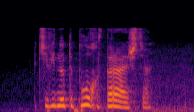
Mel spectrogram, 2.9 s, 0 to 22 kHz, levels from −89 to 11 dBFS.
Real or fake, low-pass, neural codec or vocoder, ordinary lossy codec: fake; none; codec, 16 kHz, 16 kbps, FunCodec, trained on LibriTTS, 50 frames a second; none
